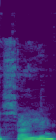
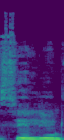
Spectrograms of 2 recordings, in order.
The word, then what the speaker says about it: salient: तो कुछ लोग इसको साइलेंट फीचर्स कहते हैं, तो मैं उसको क्लियर कर दूं कि स्टूडेंट्स, ये साइलेंट फीचर्स नहीं है, ये सेलिएंट फीचर्स है, ठीक है।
